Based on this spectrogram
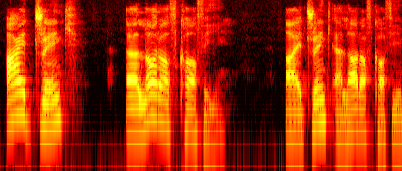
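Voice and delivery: very slow, carefully spaced words; slow model reading. Shown as a demonstration. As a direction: read it out slowly for learners. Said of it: "teacher reads answer slowly".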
